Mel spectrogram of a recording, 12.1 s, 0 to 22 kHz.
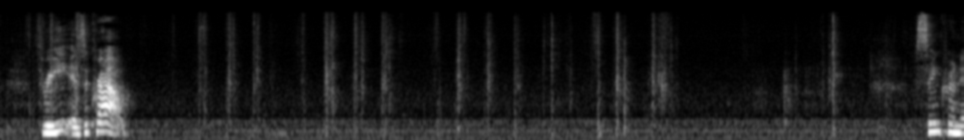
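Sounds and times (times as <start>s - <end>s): cards being shuffled: 2.1s - 8.5s, 10.2s - 10.6s.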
